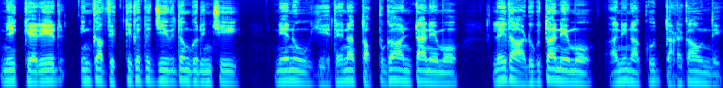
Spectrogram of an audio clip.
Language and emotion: Telugu, fearful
